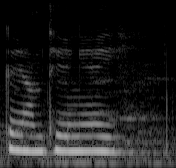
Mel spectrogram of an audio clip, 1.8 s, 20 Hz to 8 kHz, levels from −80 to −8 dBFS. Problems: low volume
